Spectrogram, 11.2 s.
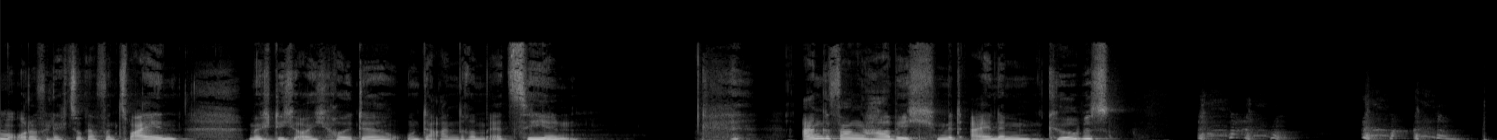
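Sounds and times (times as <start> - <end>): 
speech: 0.2 - 4.4, 5.2 - 8.4
person coughing after choking on own saliva: 9.0 - 11.1.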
